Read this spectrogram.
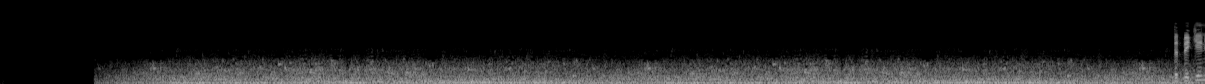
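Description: Water rumbles and bubbles deep underwater.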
